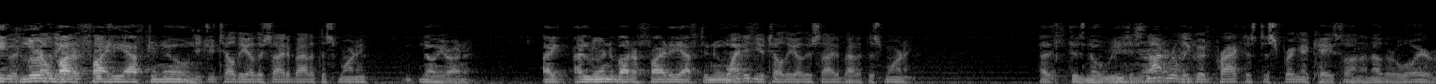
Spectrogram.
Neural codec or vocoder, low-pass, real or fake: none; 7.2 kHz; real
